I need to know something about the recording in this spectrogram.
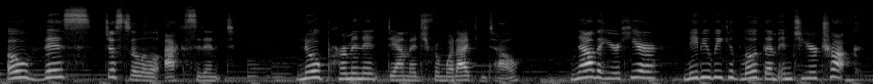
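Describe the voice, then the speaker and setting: A woman acts out a little male postal clerk for an audio story. He is excitable and sarcastic, pitched high and pushed forward, with sassy exclamations. Music plays under the voice. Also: moderate pace. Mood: bright, eager. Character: small excitable sarcastic man, postal clerk in elf hat. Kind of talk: audio fiction character dialogue.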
